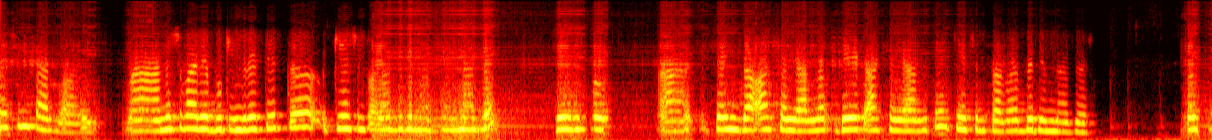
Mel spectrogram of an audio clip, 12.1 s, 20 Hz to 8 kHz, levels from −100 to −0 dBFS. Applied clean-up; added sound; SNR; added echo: neural separator model SepFormer DNS4.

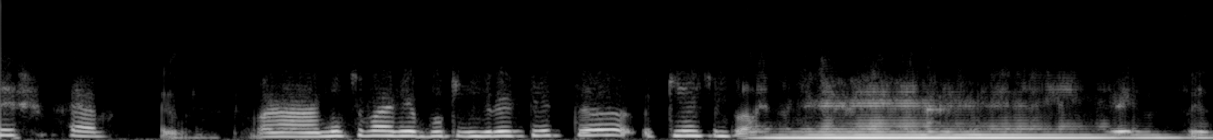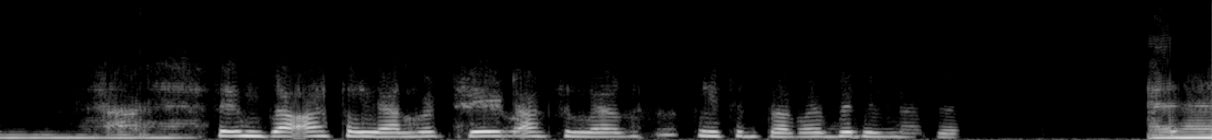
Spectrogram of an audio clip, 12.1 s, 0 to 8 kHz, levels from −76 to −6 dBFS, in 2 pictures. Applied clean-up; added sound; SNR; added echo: neural diffusion model UNIVERSE++.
